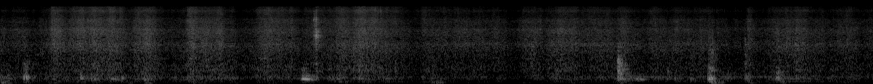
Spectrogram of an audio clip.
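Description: Steady hiss of falling rain, with a few faint brief sounds over it.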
